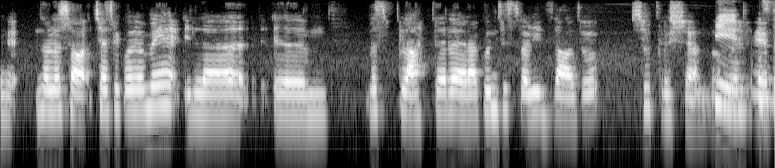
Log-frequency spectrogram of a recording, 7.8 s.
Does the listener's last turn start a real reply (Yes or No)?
Yes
